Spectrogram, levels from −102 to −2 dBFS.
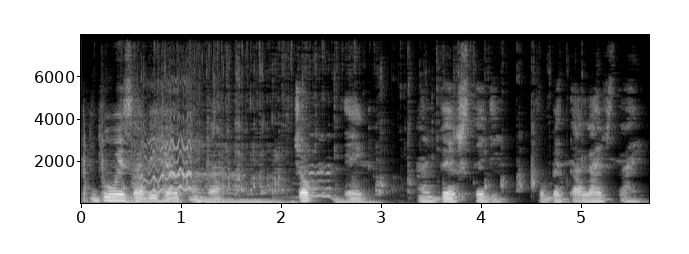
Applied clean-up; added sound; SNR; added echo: classical method WPE with log-MMSE.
